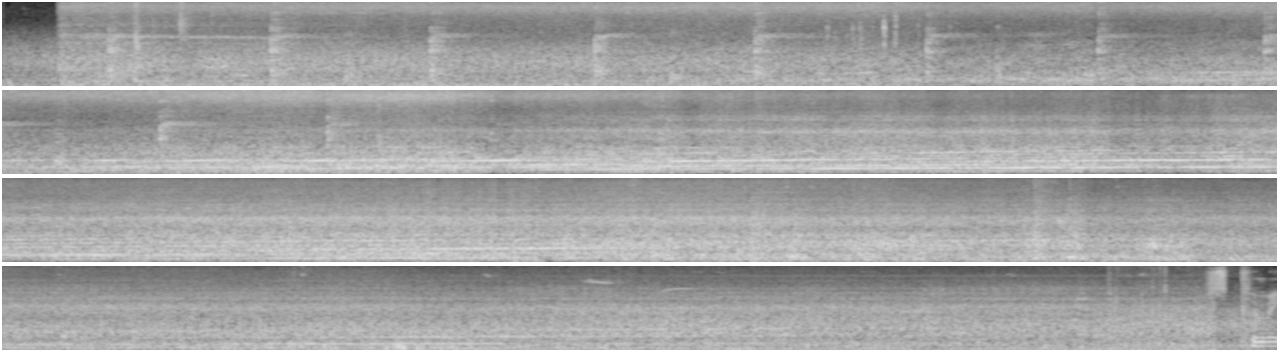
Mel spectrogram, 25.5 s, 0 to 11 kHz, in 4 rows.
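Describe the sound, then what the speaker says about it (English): A ScotRail Class 318 electric train, the Dalmuir to Larkhall service, pulls into Partick station with a rising motor whine, rumble and clicking wheels over the rails, then slows as it draws to a stop. "Coming in now, 1611, first ScotRail service from Dalmuir to Larkhall."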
